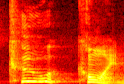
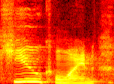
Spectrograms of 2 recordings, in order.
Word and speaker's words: KuCoin: on this channel so it is pronounced coo coin not q coin like i used to say it and basically what that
